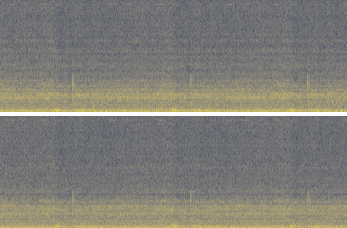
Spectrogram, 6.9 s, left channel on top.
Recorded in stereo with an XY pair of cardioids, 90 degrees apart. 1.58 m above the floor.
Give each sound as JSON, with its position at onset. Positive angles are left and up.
{"t": 0.0, "sound": "an insect", "azimuth_deg": 70, "distance_m": 1.8}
